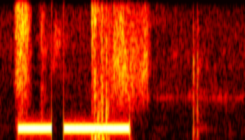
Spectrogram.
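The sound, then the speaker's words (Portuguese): A telephone ringing tone, heard as a steady mid-pitched tone in two bursts, the first short and the second longer, followed by faint residual clicks. “tá tocando ao mesmo tempo o meu aqui, o seu aí que você tá ligando.”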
